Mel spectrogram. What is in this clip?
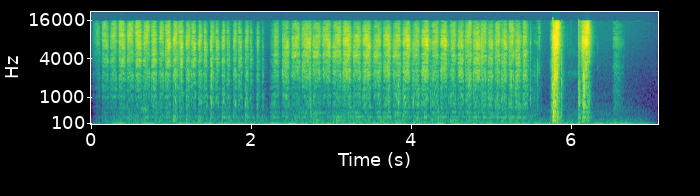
notepad eraser
an eraser on a notepad, and then a hand brushing away the remnants
eraser, erasing, notepad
